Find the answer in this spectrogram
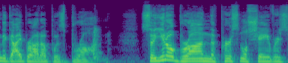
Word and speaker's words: Braun: And the one thing the guy brought up was Braun. So Braun, the personal shavers you can buy. Braun. Yeah. It's Braun. But we pronounce it in North America because of the marketing.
